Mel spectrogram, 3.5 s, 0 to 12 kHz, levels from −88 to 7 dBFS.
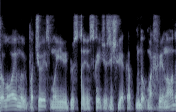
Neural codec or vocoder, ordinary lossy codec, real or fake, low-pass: codec, 16 kHz, 6 kbps, DAC; Opus, 64 kbps; fake; 7.2 kHz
